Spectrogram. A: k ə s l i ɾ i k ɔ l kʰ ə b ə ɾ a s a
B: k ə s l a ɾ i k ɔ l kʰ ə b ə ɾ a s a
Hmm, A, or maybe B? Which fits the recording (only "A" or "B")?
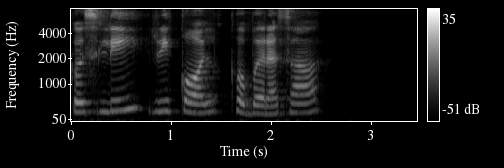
A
